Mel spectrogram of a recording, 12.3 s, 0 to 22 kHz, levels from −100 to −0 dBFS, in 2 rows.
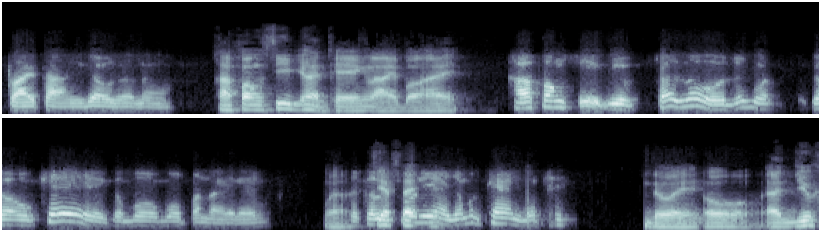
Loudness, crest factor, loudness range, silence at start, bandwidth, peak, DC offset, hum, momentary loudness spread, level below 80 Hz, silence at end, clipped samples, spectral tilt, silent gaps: -21 LUFS; 20 dB; 3 LU; 0.05 s; 7.6 kHz; -2 dBFS; under 0.1%; none; 14 LU; -52 dBFS; 0 s; under 0.1%; -7.5 dB/octave; none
